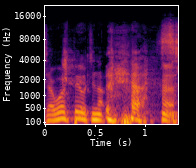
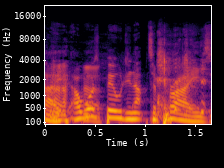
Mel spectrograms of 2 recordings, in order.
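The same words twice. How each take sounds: First: Repeated through a laugh; a little laugh through the words. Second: Said in the usual way. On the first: Real, not acted. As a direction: say it again, laughing at yourself. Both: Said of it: "what I'm trying to say".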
